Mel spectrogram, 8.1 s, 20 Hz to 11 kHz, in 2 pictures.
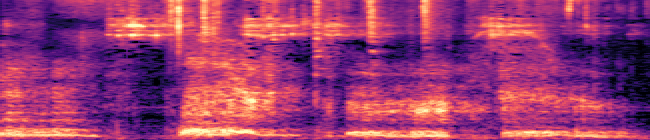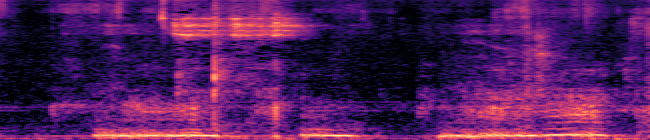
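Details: Tug of war with a unicorn toy: a Vizsla puppy on day 61 growls in a string of gruff, pulsing bursts, loud early on, then lower and more broken rumbles with brief gaps, inside a small room.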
